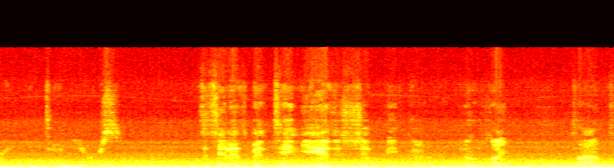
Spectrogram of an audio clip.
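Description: Steady low drone of a moving truck's engine and road noise in the cab, with a voice from a radio news story speaking over it in short stretches about two seconds in and near the end.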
